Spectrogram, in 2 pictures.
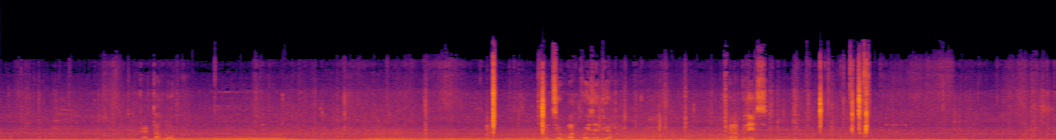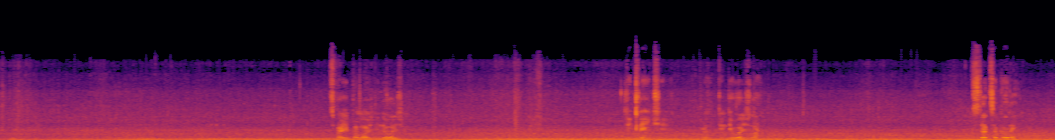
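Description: Road and engine noise inside a moving car's cabin: a steady low drone, with a few faint clicks and rustles.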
